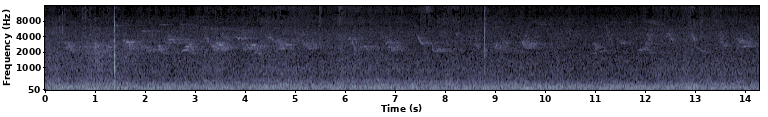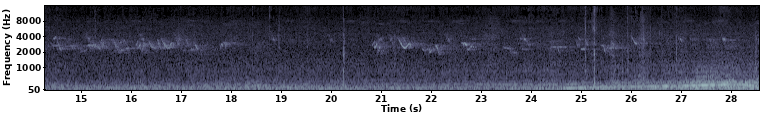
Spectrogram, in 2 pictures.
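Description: Outdoor garden ambience: small birds chirping repeatedly over a steady low rumble. Near the end a low droning sound rises in pitch and grows louder.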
